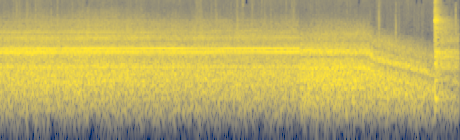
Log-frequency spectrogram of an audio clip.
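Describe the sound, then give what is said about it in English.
A robot plane slows and hovers in the skies above a city at a rendezvous with an alien command ship, a steady, whining jet-like drone, loud, its high tone sliding lower near the end before a brief sharp click. “Robot plane slow to rendezvous with ship and hover. And Wonder Woman's plane soon makes contact with the alien craft.”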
